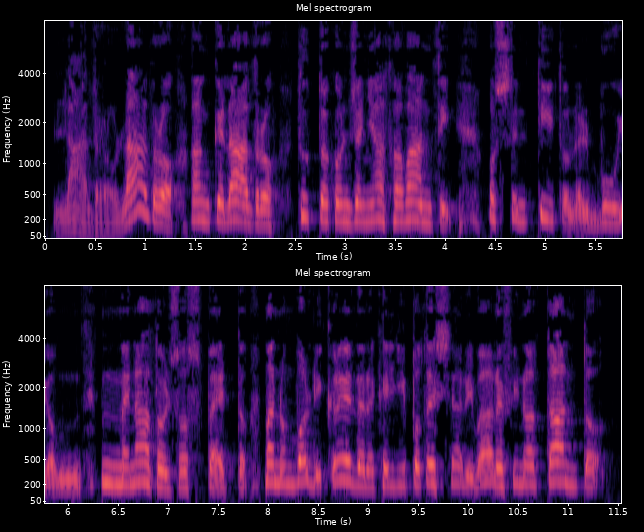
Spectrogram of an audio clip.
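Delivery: building to a high, loud, tearful wail; near-raving. Acted. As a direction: rave desperately, high and loud. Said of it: "quasi farneticando". (farneticando, con grida di pianto)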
